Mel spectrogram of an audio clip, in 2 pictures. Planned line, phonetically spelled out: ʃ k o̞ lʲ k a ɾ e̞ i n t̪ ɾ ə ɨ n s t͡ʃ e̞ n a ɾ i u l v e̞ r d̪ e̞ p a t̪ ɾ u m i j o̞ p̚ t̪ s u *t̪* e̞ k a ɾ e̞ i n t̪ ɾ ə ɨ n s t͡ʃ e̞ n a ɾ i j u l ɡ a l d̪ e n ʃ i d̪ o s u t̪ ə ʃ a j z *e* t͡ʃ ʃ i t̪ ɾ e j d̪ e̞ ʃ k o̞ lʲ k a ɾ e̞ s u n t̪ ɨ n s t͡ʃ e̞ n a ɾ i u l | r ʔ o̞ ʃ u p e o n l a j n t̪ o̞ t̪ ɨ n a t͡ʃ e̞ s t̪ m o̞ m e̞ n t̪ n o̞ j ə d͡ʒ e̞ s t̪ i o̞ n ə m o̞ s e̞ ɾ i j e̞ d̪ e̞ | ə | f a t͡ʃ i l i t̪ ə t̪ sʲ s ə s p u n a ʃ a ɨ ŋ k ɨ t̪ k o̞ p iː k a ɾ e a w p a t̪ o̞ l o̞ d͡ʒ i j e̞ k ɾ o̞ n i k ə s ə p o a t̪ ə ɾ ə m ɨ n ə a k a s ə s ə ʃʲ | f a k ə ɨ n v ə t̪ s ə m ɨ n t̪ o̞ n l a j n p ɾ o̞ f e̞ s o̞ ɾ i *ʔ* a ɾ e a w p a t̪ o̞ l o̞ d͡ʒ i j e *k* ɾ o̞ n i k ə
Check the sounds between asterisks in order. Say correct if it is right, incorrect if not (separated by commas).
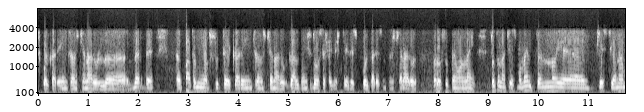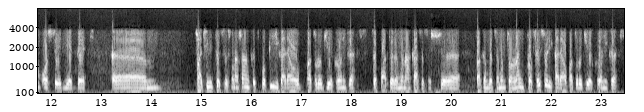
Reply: correct, correct, incorrect, correct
